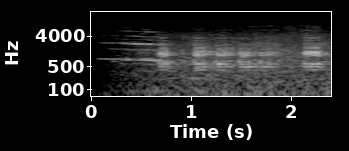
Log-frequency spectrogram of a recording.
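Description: Emergency siren on a police convoy: a tone gliding down in pitch, then a quick pulsing siren pattern, over the low rumble of the vehicles' engines.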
